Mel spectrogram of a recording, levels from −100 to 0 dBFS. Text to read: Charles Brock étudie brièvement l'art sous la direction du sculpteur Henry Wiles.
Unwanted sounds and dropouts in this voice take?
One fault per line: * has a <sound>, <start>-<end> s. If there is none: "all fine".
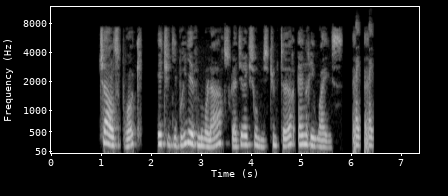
* has a laugh, 6.0-6.5 s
